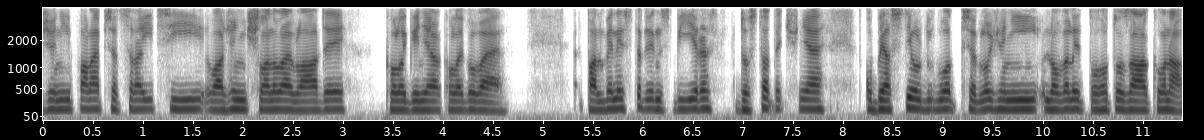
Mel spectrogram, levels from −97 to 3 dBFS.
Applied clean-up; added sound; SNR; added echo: neural diffusion model UNIVERSE++.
